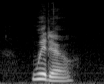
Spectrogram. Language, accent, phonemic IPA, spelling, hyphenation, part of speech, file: English, US, /ˈwɪd.oʊ/, widow, wid‧ow, noun / verb, En-us-widow.ogg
